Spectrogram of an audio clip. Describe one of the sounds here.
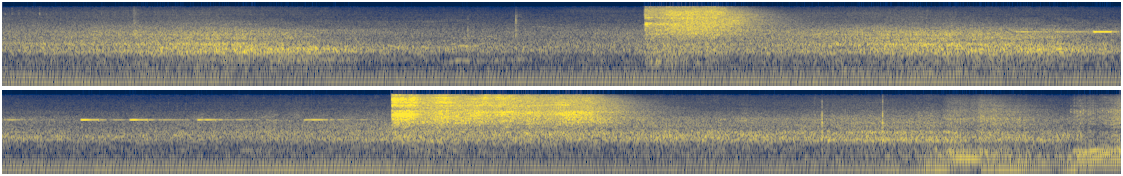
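A sports car engine idles with a deep, steady rumble.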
